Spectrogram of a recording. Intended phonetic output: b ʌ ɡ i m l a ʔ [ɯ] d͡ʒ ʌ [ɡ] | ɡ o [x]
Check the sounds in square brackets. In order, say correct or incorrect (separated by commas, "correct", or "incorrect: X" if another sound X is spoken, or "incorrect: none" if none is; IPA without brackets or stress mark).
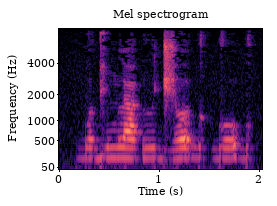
correct, correct, incorrect: ɡ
